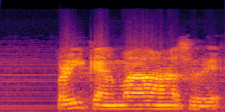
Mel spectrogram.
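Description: A male Buddhist monk's voice in a level, drawn-out, chant-like recitation. It holds softly for the first half second, then comes in loud.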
